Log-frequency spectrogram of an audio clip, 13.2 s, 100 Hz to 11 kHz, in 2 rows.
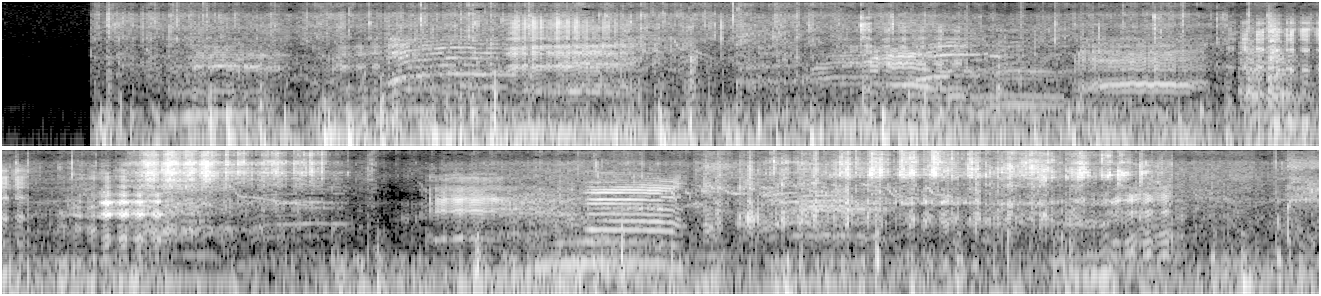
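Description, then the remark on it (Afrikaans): A large flock of about 400 sheep in a farm kraal bleats continuously at feeding time as they are given maize kernels as a treat, many overlapping calls, with a busy rustle and shuffling of hooves underneath, loud and dense throughout. “so hierdie is nou eh, 'n uh, bietjie van 'n bederf vir die skape.”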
